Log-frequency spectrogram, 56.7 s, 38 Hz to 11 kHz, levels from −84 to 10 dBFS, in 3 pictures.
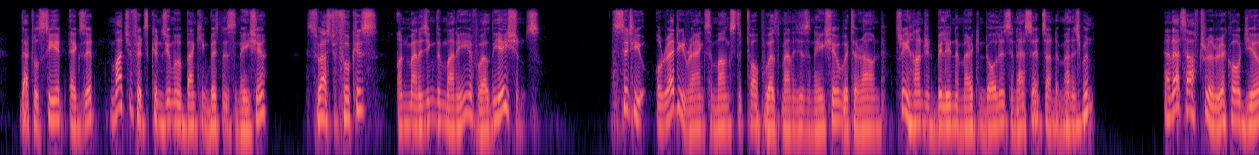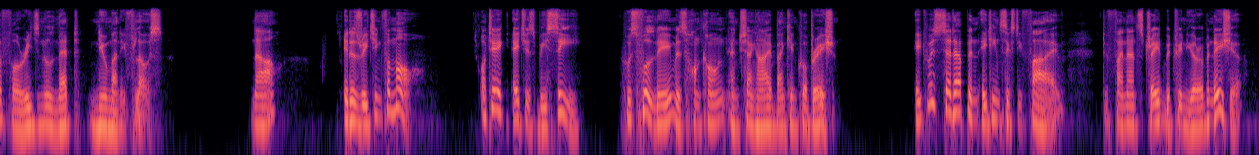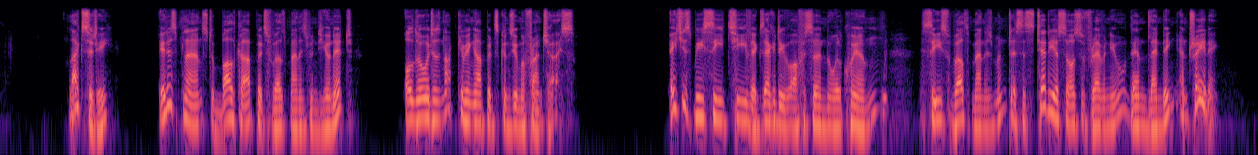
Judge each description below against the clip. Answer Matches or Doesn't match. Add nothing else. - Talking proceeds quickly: Doesn't match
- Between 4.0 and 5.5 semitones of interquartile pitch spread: Matches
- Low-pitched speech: Matches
